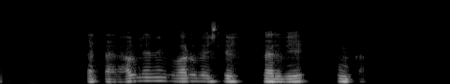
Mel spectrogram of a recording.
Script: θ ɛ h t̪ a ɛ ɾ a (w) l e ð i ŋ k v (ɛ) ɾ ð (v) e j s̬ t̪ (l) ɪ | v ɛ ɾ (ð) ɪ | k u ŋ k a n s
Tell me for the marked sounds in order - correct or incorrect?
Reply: incorrect, incorrect, correct, correct, incorrect

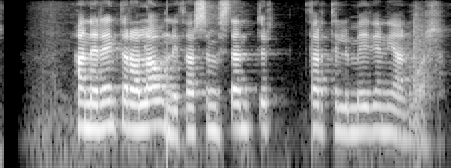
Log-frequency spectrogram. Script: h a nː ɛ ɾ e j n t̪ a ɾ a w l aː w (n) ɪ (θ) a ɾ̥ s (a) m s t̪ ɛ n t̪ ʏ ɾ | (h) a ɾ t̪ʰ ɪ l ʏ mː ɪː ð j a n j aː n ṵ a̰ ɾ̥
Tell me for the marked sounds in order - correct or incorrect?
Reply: correct, correct, incorrect, incorrect

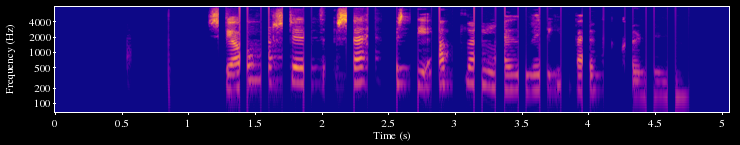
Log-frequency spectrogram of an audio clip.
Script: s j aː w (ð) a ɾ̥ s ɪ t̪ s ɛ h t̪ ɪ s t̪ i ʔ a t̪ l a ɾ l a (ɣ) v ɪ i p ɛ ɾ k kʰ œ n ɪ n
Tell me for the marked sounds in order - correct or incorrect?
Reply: incorrect, correct

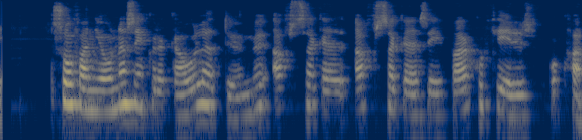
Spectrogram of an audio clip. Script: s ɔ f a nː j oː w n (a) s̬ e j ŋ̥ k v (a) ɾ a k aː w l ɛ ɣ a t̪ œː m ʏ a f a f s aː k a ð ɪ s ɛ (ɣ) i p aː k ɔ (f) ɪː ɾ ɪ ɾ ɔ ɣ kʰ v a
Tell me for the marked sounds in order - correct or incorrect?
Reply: correct, incorrect, correct, correct

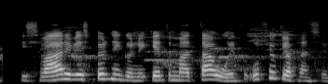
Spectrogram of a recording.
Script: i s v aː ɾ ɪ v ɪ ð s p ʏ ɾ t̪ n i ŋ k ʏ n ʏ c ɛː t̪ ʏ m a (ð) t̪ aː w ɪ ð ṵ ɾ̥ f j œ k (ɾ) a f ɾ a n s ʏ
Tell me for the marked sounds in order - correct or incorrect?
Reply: correct, incorrect

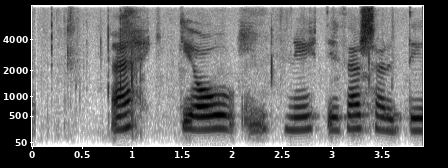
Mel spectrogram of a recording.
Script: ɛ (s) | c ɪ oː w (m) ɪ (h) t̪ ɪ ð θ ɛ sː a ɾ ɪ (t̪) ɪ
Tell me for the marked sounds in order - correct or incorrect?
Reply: incorrect, incorrect, correct, correct

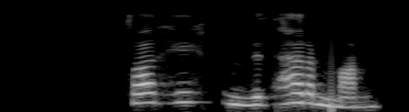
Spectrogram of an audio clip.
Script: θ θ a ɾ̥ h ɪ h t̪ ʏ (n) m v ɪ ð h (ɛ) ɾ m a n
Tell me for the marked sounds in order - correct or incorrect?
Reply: incorrect, correct

